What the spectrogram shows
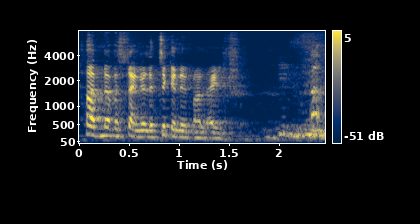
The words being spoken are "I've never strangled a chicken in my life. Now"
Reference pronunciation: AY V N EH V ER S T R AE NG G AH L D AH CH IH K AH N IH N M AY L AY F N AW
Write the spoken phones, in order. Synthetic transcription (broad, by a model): AY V N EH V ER S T AE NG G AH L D AH CH IH K AH N IH N M AY L AY F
